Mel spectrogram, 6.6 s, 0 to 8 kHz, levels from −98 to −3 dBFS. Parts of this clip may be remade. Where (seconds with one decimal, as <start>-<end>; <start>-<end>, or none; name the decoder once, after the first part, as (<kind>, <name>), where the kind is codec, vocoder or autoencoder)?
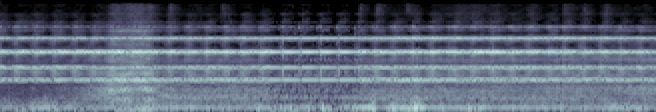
0.0-2.7 (vocoder, Vocos); 3.6-6.6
